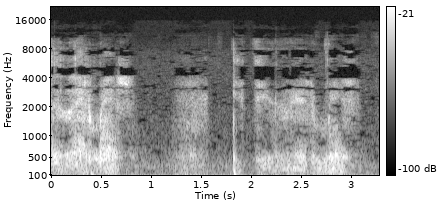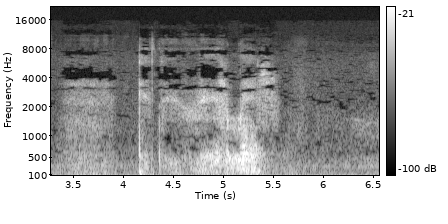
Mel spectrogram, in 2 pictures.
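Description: Quiet whispering in several short, breathy phrases, with a couple of faint clicks between them.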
